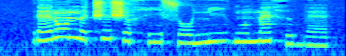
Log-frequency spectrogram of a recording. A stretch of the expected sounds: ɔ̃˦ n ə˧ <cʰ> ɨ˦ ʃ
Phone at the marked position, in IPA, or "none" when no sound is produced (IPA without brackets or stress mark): t͡ʃ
